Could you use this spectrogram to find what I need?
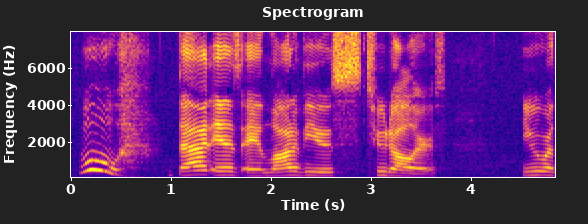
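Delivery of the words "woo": excited. Real, not acted. Views go up.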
